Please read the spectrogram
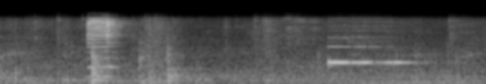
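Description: ThyssenKrupp traction elevator signal tones: a short, loud, high ding about a second in, then a single electronic tone about four seconds in that holds for about a second and fades. Both play over a low, steady hum.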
